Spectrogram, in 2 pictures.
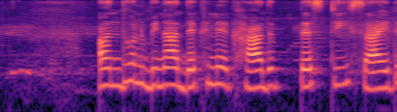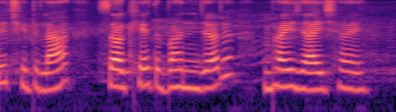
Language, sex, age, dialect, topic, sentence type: Maithili, female, 18-24, Bajjika, agriculture, statement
